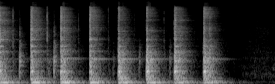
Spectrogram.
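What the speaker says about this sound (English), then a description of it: "you know, the plier hammer," A plier hammer striking repeatedly while bathroom electrical wiring is being run, seven sharp, loud, evenly spaced blows close by with short ringing decays, then quiet.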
